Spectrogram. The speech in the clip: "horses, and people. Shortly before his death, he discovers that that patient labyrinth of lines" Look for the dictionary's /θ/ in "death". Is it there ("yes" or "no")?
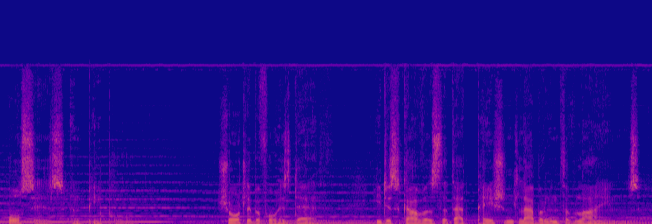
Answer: yes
